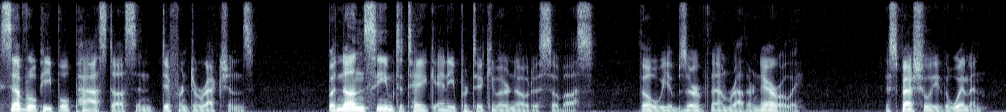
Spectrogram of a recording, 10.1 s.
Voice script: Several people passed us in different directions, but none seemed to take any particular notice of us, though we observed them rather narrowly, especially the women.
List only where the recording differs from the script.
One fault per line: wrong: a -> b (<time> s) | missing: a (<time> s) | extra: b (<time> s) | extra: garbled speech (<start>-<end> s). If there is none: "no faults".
no faults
